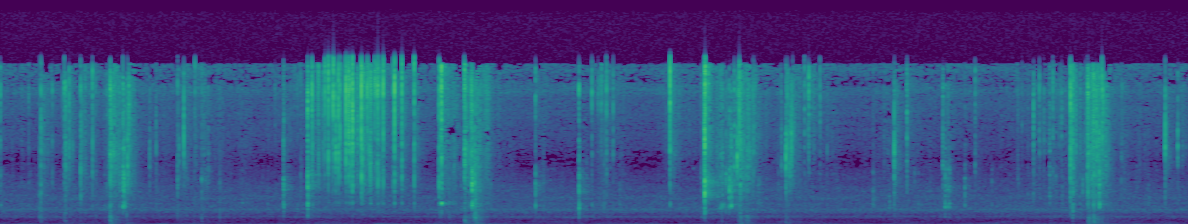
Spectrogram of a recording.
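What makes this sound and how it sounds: A utility knife blade shaves a solid, translucent bar of soap with an orange outer layer, making quiet, crisp scraping and crackling sounds. The short, bright strokes come in irregular bursts with brief, louder rasping passes, separated by near silence and with almost no low end or ring.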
